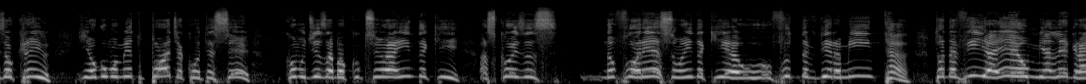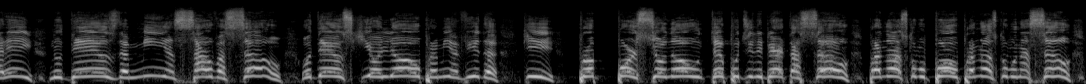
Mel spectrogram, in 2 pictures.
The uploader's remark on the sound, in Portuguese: Culto de Páscoa, dia 12/04/2020 na Igreja ABA Curitiba (Transmitido ao vivo)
